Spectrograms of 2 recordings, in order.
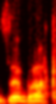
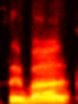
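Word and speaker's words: Sebald: L-am pronunțat numele lui Zebald, l-am pronunțat inițialele americanește. Este vorba despre scriitorul Zebald, care este scriitor european, iar PEN-ul american îl celebrează având dând numele premiului numele lui.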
